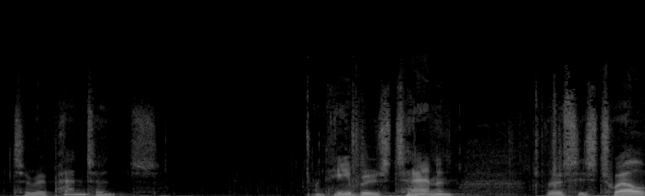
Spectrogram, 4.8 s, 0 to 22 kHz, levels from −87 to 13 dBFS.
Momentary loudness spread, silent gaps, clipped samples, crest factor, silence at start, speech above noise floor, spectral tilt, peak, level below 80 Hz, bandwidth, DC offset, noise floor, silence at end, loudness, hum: 22 LU; none; under 0.1%; 20 dB; 0.1 s; 39 dB; -4.5 dB/octave; -20 dBFS; -52 dBFS; 16 kHz; under 0.1%; -77 dBFS; 0 s; -40 LUFS; none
